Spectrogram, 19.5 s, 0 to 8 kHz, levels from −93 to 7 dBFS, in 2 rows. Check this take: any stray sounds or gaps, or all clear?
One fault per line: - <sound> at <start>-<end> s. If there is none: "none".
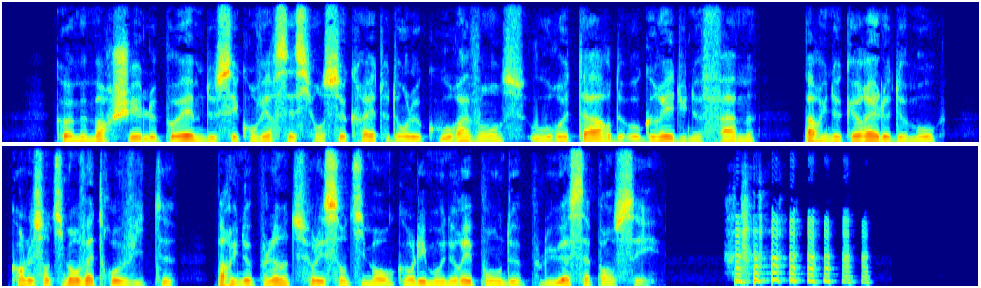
- laugh at 17.0-18.5 s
